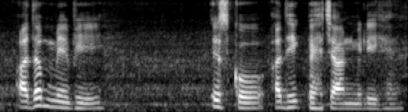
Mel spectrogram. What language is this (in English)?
Urdu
